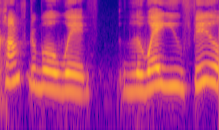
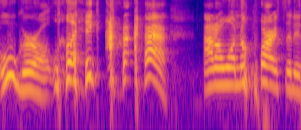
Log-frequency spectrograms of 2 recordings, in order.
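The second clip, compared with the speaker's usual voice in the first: put-on, uneasy, giggly, nervous laughing voice; 2 semitones higher than usual. Describing how someone laughed at lunch, imitating a nervous laugh. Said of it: "it was like a nervous kind of like".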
